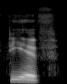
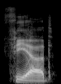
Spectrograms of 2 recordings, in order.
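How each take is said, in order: First: The name ends with a v sound. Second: The name ends with a d sound. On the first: "I think it's pronounced as a V" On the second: "Let's just pretend there's no H"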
